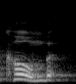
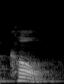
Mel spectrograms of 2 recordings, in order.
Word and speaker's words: comb: This is a comb. Not a comb, a comb.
